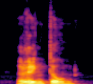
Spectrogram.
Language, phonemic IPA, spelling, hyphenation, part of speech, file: Dutch, /ˈrɪŋ.toːn/, ringtone, ring‧tone, noun, Nl-ringtone.ogg
- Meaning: ringtone (sound made by a ringing telephone)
